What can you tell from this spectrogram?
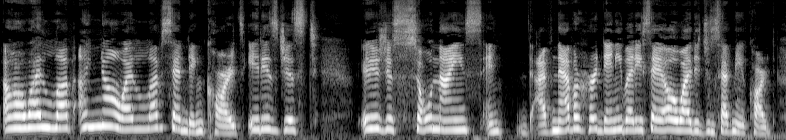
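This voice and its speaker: Chatty high-voiced woman crafting. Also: unhurried, fairly bright tone, rough recording. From Serbia. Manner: chatty, thinks aloud, laughs easily. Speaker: card-making host. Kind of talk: casual craft demo livestream. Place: craft desk indoors. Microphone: overhead camera on desk.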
